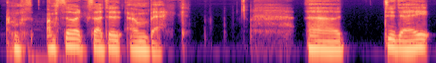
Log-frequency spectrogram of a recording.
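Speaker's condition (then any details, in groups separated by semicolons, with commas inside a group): Down syndrome; age 21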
